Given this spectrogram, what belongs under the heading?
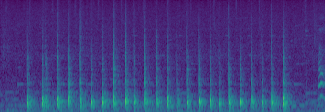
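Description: Steady rhythmic tapping on a taut homemade drum with a rubber band securing its surface, about three hits per second, close and clear with no talking.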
